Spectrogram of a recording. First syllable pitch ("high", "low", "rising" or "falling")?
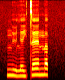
low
